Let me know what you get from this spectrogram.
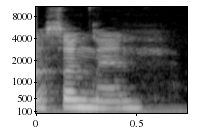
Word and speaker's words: Sungmin: Sungim, is that how I pronounce his name? Sungim? – The dude from Super Junior. – Oh, Sungmin.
